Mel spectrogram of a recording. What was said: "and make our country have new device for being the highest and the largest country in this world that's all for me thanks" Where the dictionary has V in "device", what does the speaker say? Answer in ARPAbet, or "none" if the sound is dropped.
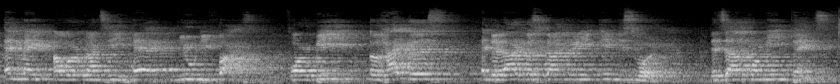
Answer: F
